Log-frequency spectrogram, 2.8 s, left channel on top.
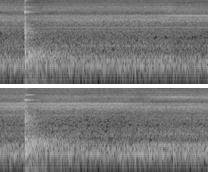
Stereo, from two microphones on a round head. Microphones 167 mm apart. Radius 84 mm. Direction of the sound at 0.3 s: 55° left (ahead or behind).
